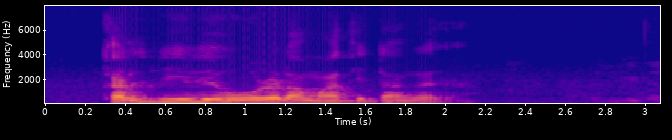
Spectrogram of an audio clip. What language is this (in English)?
Tamil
